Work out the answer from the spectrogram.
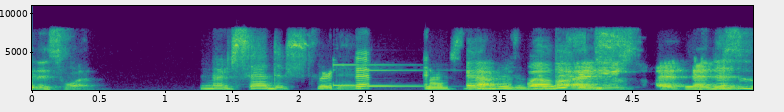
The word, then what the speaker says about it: Mercedes: I just sat in the shower for an hour thinking about how Mercedes has 3 E's and each one of them is pronounced differently.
